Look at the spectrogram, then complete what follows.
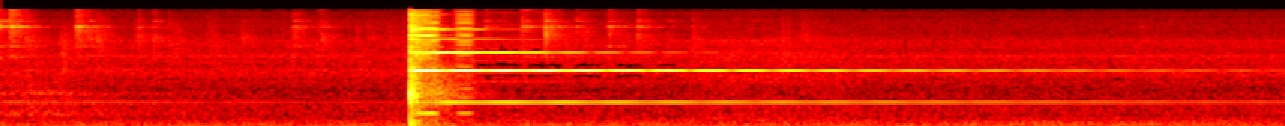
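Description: A chime struck once, about two seconds in, ringing with a clear pitch and fading with a wavering, pulsing beat over about three seconds. It is the cue for a breath in a guided breathing exercise.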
